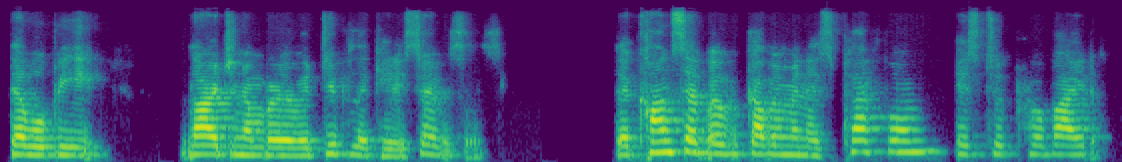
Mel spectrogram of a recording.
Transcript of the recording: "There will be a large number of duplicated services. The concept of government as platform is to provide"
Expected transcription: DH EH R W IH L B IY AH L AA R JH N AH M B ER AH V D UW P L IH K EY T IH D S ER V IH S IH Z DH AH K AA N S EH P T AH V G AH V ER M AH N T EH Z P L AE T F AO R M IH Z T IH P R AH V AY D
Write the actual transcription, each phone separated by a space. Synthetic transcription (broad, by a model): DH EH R W IH L B IY L AA R JH N AH M B ER AH V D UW P L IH K EY T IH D S ER V IH S IH Z DH AH K AA N S EH P T AH V G AH V ER M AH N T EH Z P L AE T F AO R M IH Z T IH P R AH V AY D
